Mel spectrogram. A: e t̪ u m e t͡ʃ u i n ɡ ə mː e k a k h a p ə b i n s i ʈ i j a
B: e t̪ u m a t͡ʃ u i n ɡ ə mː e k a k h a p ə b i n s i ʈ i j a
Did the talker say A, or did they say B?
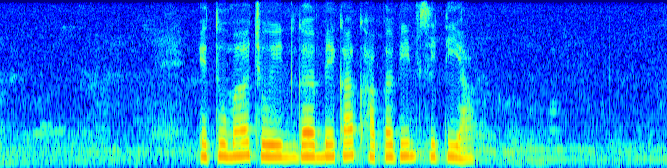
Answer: B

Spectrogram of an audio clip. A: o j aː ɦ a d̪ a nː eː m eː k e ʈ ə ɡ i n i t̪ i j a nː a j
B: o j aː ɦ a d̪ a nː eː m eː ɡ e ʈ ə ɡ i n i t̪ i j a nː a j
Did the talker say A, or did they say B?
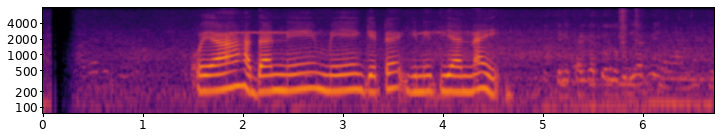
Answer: B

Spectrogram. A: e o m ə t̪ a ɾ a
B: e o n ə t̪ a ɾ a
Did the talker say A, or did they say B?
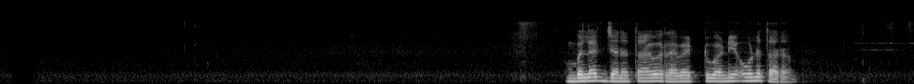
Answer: B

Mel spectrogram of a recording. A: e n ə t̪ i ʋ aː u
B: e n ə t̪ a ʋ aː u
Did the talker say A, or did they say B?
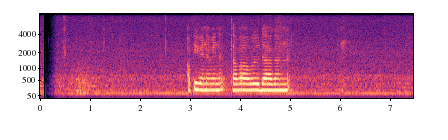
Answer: B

